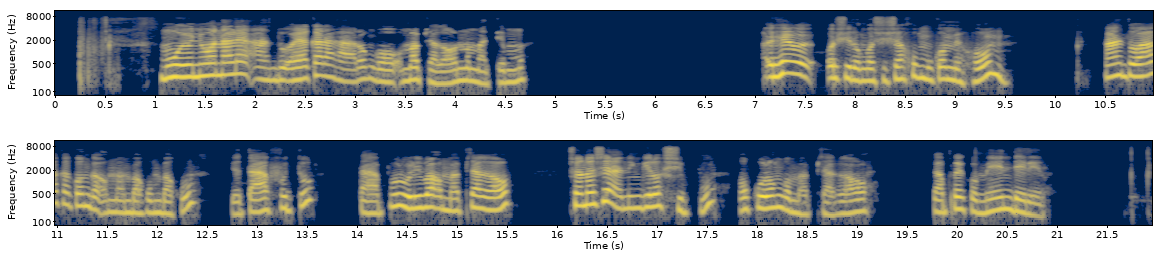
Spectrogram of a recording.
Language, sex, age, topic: Oshiwambo, female, 25-35, agriculture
